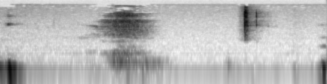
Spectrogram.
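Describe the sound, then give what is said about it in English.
A brief cluster of sharp, bright clicks from a mechanical keyboard as someone clicks over to Amazon, following a soft breathy exhale, with dull low thumps at the start and end and no talking. “I'm trying not to type because I have a mechanical keyboard, and it's obnoxious.”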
